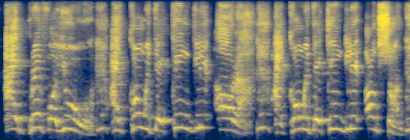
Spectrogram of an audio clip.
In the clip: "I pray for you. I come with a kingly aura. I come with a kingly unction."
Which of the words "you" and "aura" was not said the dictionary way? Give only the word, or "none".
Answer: none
